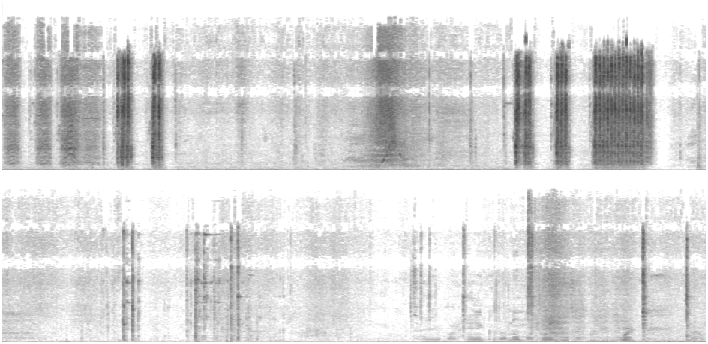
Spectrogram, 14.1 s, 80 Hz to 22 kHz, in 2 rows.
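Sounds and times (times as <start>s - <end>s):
light metal clicks: 11.1s - 12.4s.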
